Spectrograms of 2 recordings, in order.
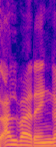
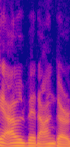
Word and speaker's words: Alvarenga: It's Alvarenga, and I always say Alveranga or some shit like that.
